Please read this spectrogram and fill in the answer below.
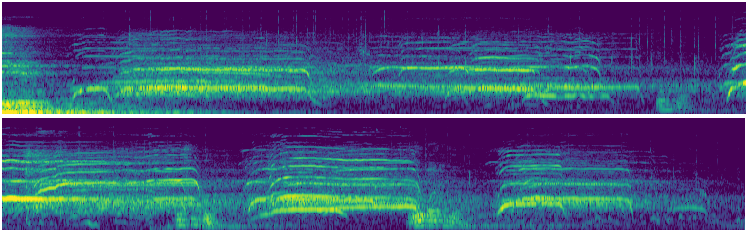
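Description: Concert crowd cheering between songs: high-pitched voices of nearby fans calling out in long held shouts, in about five rounds of two to three seconds each, with a few lower voices in the gaps.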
